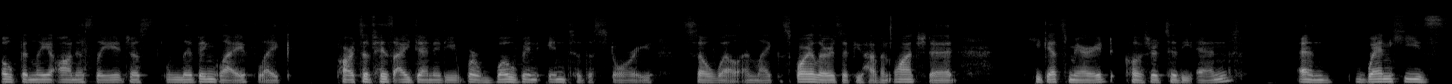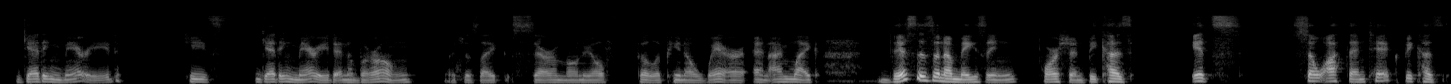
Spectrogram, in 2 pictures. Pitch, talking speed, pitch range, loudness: 110 Hz, 130 wpm, 105-120 Hz, -33 LUFS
